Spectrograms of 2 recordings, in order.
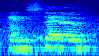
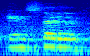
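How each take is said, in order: The two takes are said the same way.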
